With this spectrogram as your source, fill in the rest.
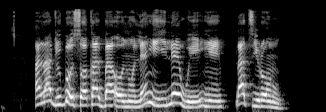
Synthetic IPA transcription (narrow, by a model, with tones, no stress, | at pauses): a˧la˦du˨˦ɡ͡bo˦˨sɔ˧ka˦ɡ͡ba˧ɔ˨nɔ̃˨lɛ˨˦j̃ĩ˧i˧le˦˨we˨˦j̃ɛ̃˧ | la˦ti˧ɾɔ˧ɾ̃ũ˨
